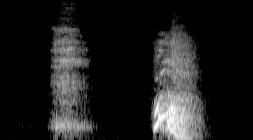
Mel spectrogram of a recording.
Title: allergy sneezes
